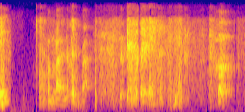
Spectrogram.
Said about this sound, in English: Oh, my God. Who was coughing like that? I'm smoking the reefer.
